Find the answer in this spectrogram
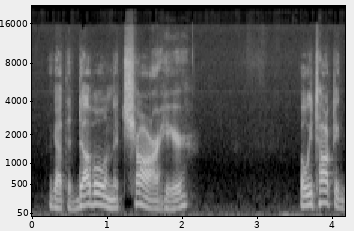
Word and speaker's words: char: values whose type is char by the way i pronounce CH AR char but care is also an equally acceptable pronunciation since it's short for character and speaking of putting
